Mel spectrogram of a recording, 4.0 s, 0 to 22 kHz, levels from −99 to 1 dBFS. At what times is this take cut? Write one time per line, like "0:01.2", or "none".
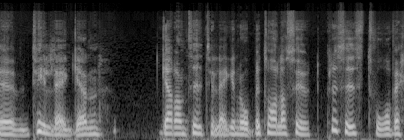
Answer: none

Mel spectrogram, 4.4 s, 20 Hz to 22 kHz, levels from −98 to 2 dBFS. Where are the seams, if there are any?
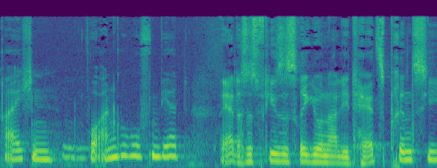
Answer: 0:02.6

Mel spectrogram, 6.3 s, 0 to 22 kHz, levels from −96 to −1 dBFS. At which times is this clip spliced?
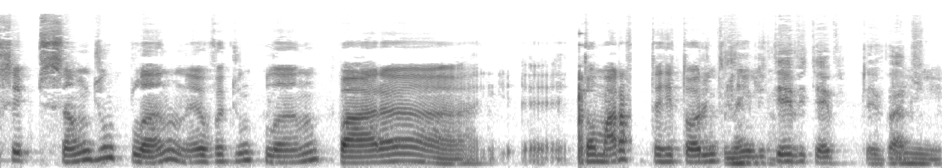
0:01.5
0:02.2
0:04.2
0:04.8
0:05.1

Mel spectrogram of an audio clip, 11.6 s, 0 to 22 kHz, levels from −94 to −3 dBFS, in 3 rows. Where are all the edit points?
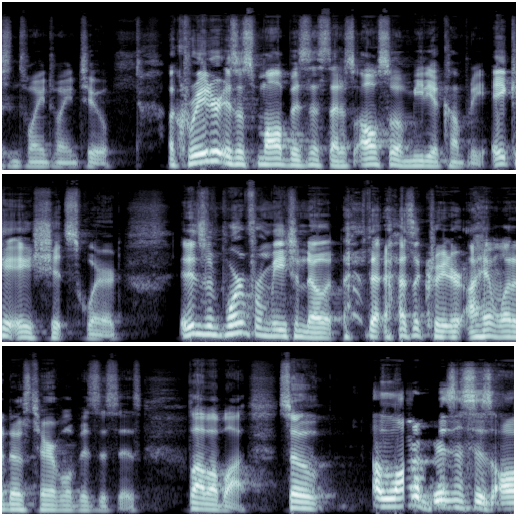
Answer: none

